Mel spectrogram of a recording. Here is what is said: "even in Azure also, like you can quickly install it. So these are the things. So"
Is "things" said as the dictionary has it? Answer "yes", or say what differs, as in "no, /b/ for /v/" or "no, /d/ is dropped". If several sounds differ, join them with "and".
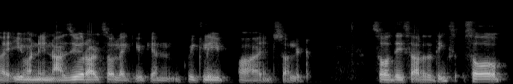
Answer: no, /t/ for /θ/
